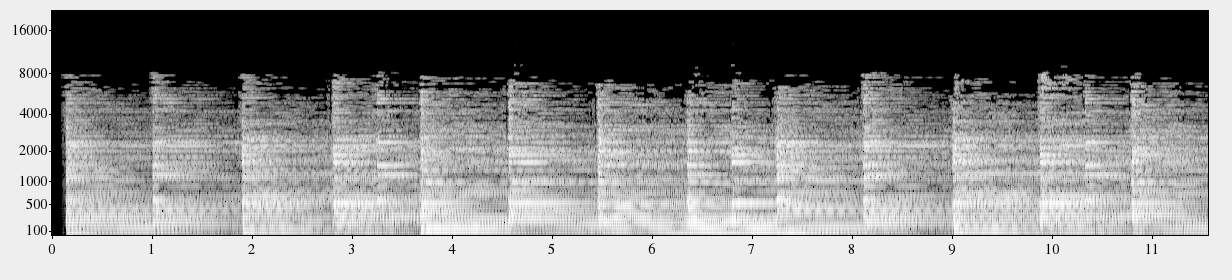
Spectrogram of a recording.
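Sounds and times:
piano: 0:00.1 - 0:11.5.

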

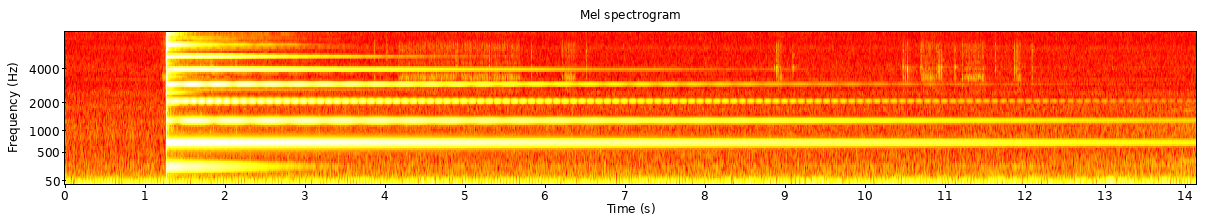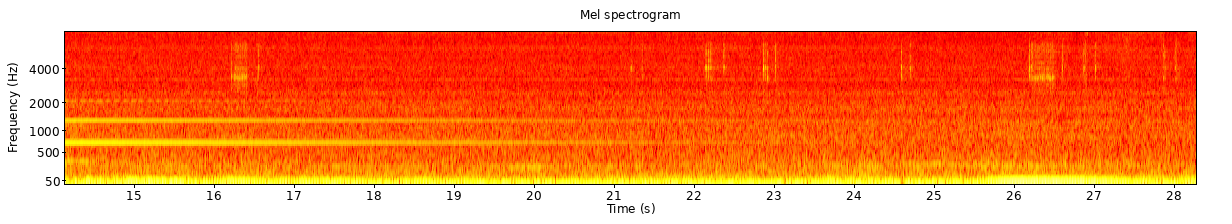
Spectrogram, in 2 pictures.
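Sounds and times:
singing bowl: 0:01.3 - 0:20.4.

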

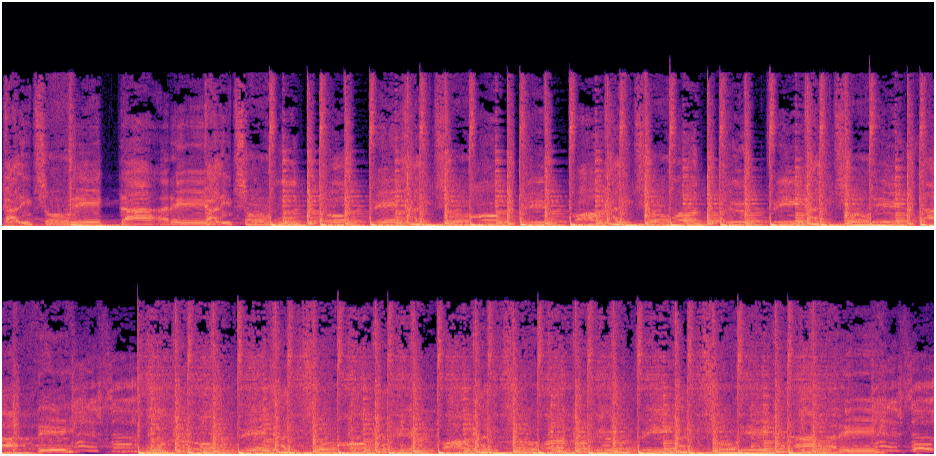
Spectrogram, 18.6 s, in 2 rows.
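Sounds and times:
remix music: 0:00.0 - 0:18.6.

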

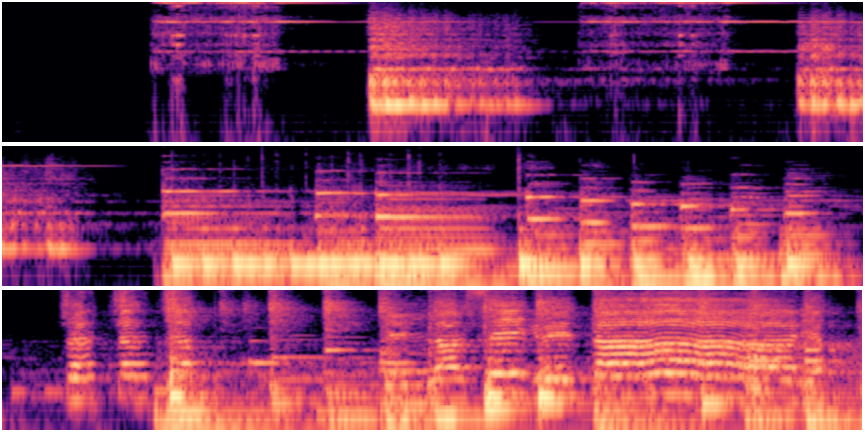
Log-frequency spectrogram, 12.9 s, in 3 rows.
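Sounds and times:
cha cha cha music: 0:05.1 - 0:12.8.

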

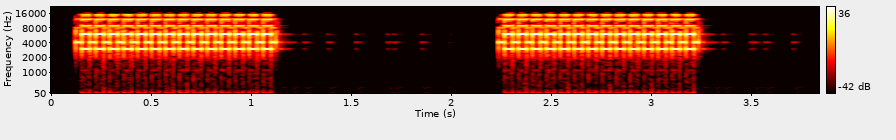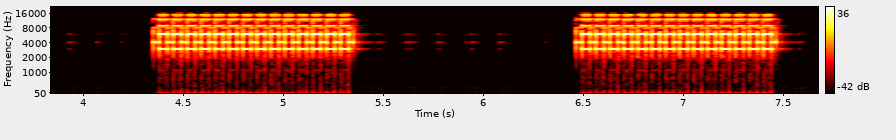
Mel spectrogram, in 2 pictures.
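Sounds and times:
digital ringtone: 0:00.1 - 0:01.4, 0:02.2 - 0:03.6, 0:04.4 - 0:05.7, 0:06.5 - 0:07.6.

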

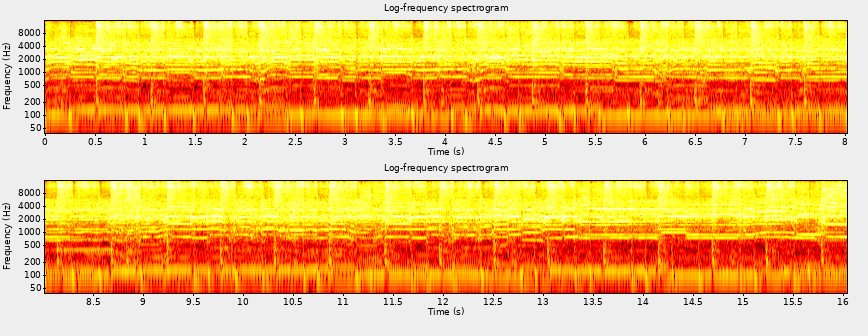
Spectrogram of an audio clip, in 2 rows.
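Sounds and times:
bass guitar: 0:00.0 - 0:16.0.

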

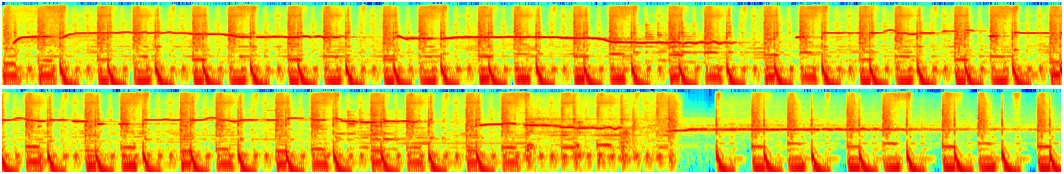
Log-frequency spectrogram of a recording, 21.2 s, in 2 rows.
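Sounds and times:
whistle: 0:00.0 - 0:21.1.

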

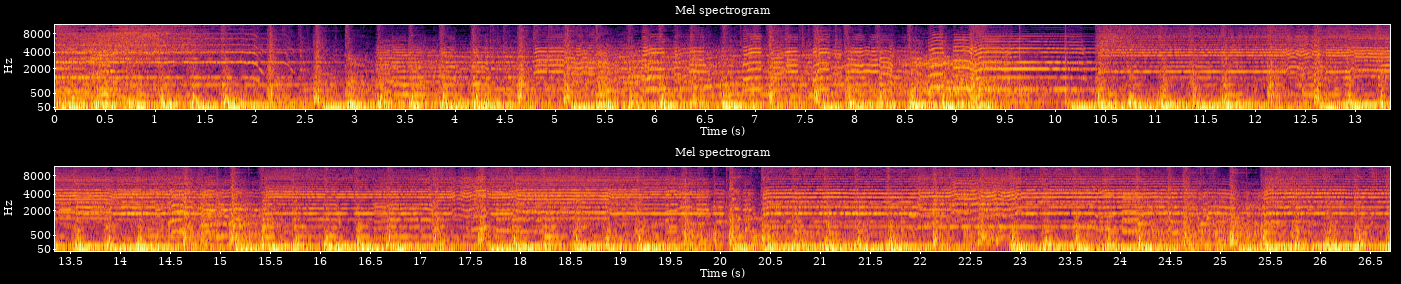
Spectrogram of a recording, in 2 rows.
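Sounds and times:
fight music: 0:00.0 - 0:26.6.

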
